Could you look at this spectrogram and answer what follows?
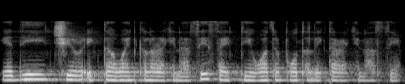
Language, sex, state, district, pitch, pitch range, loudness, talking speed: Nagamese, female, Nagaland, Dimapur, 195 Hz, 185-205 Hz, -15 LUFS, 250 wpm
